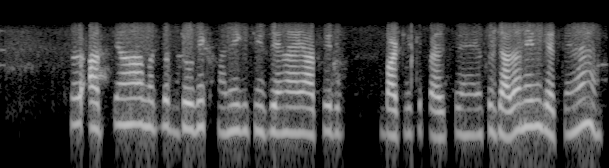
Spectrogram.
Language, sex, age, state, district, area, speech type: Hindi, female, 18-30, Uttar Pradesh, Varanasi, rural, conversation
